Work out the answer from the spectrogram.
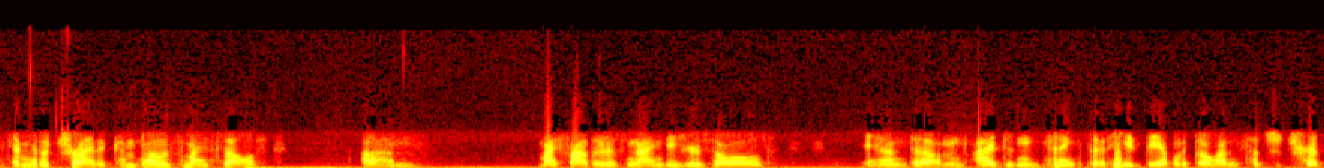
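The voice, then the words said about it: Quivering, emotional voice. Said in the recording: “my voice is just quivering because it was such an experience”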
